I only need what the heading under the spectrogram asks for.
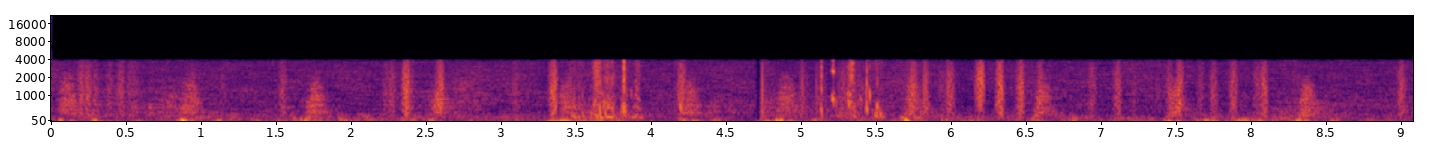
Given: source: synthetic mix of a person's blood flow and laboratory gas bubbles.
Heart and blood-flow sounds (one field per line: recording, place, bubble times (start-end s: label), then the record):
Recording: Doppler ultrasound of blood flow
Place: subclavian vein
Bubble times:
3.45-3.96 s: bubbles
4.15-4.24 s: bubbles
5.11-5.61 s: bubbles
5.64-5.83 s: bubbles
From the record:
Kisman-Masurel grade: 222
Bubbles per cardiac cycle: several, 3 to 8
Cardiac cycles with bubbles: 10 to 50%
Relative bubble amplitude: moderate (0.250 to 0.450)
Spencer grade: 2 (many but less than half of the cardiac periods contain bubble signals, singularly or in groups)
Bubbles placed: anywhere in the cardiac cycle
